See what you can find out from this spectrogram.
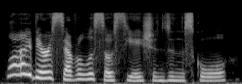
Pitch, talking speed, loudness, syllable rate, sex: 240 Hz, 200 wpm, -17 LUFS, 6.9 syllables/s, female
